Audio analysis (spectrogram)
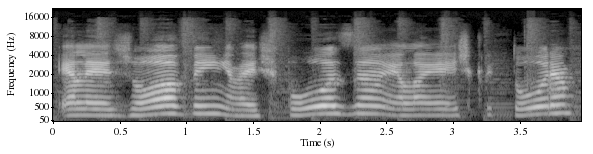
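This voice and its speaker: A woman with a higher voice hosts a casual online chat. She nudges her guest along with friendly questions. Faint music plays underneath. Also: fairly even intonation, unhurried, highs cut off. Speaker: host. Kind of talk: casual interview hosting.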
